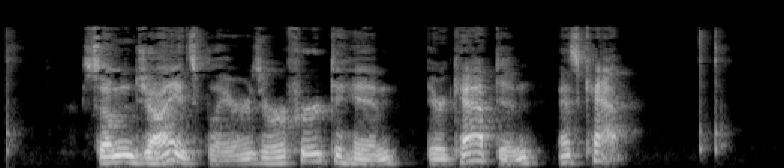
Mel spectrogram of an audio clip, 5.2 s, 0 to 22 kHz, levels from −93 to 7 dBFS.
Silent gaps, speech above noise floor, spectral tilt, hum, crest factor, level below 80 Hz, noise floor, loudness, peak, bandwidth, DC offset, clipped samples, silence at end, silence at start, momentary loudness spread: none; 39 dB; -5 dB/octave; none; 18 dB; -66 dBFS; -56 dBFS; -18 LUFS; -2 dBFS; 11.5 kHz; under 0.1%; under 0.1%; 1.05 s; 0.55 s; 10 LU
